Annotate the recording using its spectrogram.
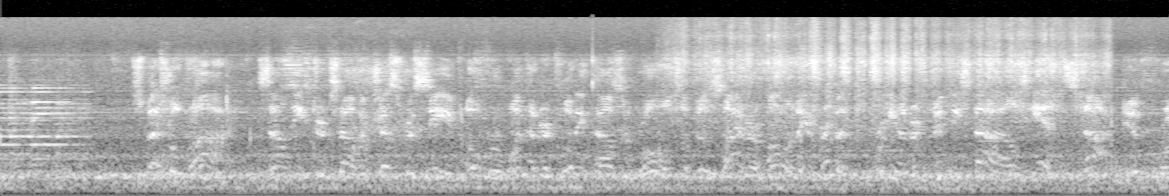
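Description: Television in the background: music that stops about a second in, then voices talking, well below the level of a nearby speaker.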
